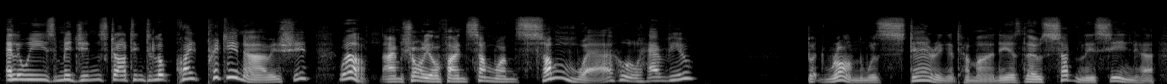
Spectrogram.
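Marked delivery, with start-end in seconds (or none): 0.1-7.0 put-on high-pitched, condescending girl; mock sympathy, pitched high and superior; loftily. Hermione taunting Ron about finding a partner, loftily. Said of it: "said Hermione loftily".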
